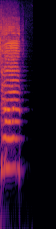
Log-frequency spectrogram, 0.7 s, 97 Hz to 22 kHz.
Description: DAT G#4, Vocal Planet Jazz & FX; ILIO; JAZZCOMBO

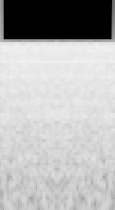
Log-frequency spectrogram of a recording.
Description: STEAM

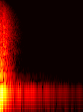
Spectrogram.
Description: MIX SN, DRY STANDARD SNARE

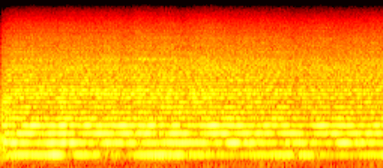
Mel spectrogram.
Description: big disto; East West - Global Sounds

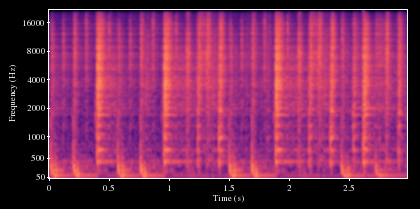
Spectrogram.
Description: BREAKBEATS

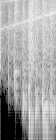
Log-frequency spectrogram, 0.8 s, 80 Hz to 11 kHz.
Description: Fills, Loops 140 BPM; Vengeance - Essential Clubsounds Vol.4

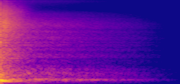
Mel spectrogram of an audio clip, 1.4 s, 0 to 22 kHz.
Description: Snr Sm Ballad, Alesis D4

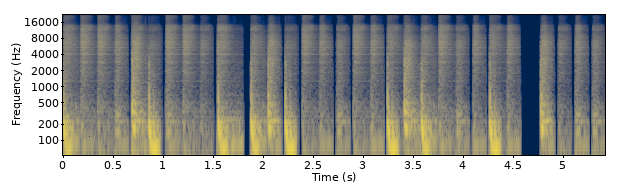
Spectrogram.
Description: Drums; Sonic Foundry (Sony Creative Software) - Stylus Pressure Urban Grooves on Digital Wax; Matrix Z

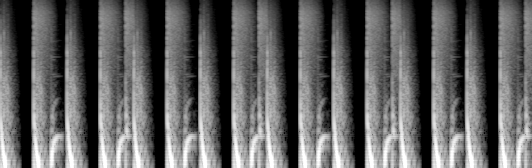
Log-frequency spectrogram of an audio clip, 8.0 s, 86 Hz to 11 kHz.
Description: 120 trance beat, Drum & Perc Loops

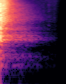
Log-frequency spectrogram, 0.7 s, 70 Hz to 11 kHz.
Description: Real Mega Drums; Best Service; Real Mega Drums VOL-1; SN AMBIENTEC

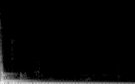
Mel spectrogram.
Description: Foley lo

